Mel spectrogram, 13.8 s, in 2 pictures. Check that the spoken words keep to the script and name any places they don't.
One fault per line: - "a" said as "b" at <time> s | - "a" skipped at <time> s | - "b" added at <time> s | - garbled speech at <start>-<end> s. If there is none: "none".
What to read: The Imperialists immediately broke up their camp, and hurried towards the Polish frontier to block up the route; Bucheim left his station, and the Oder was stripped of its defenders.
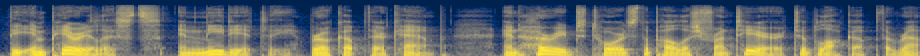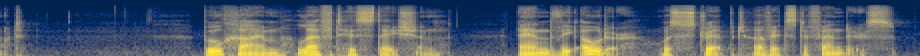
none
